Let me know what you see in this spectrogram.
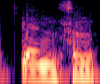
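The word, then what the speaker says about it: pension: बाद आई ओ एन आए तो आई का उच्चारण ओ की तरह होगा, तो इस वर्ड को हम पेंशन पढ़ेंगे, पेंशन पढ़ेंगे तो गलत होगा, इस वर्ड को हम पेंशन पढ़ेंगे।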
